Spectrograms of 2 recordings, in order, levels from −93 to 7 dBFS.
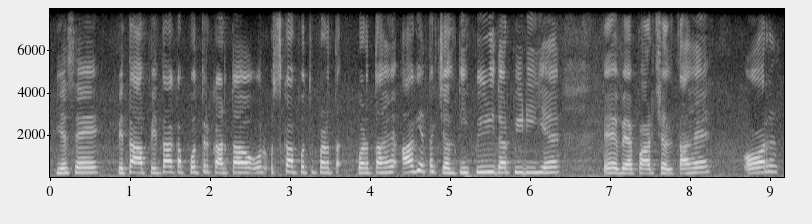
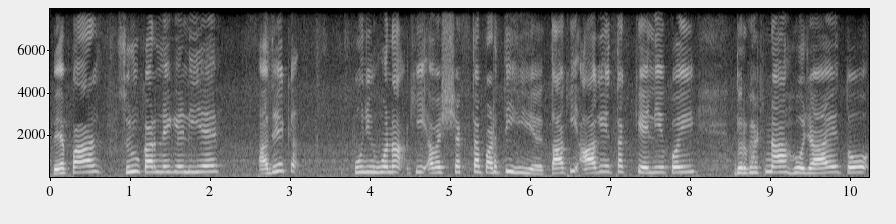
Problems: none marked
